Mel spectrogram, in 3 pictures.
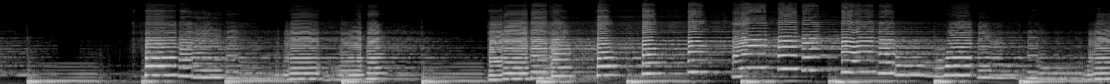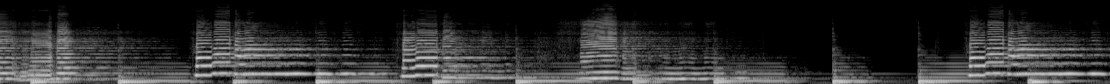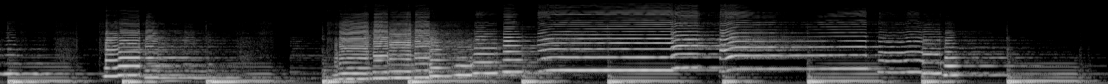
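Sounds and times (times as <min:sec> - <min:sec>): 
moody street saxophone trio without drums: 0:00.0 - 0:33.2.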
